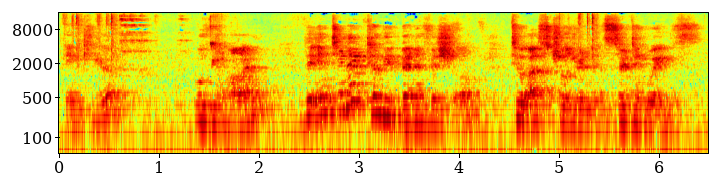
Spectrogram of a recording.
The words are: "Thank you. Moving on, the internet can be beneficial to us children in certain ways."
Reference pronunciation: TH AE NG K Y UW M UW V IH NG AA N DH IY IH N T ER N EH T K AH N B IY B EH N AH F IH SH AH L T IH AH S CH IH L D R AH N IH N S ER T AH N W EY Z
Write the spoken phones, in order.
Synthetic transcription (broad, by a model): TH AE NG K Y UW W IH B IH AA N DH IY IH N T ER N EH T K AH L B IY B EH N AH F IH SH AH L T IH AH S CH IH L D R AH N IH N S ER T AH N W EY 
